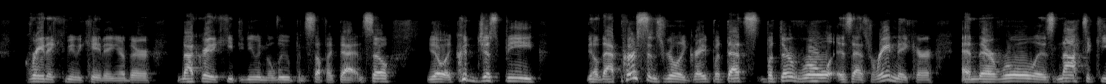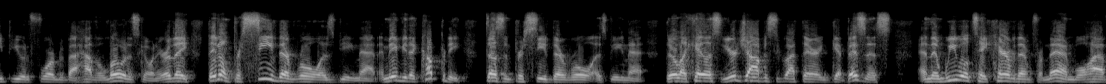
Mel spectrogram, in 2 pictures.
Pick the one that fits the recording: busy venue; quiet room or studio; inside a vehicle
quiet room or studio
